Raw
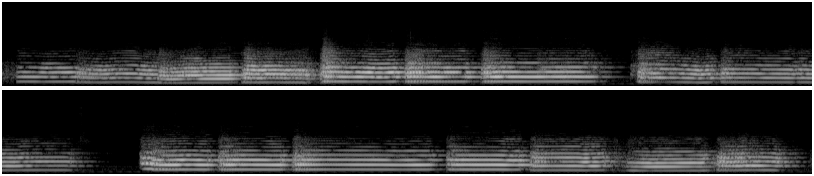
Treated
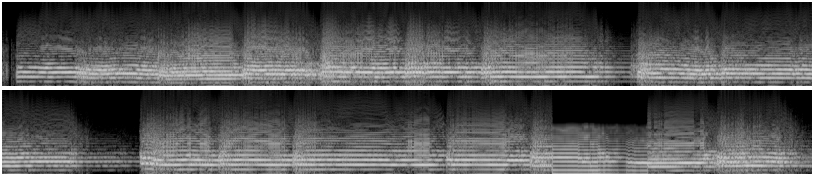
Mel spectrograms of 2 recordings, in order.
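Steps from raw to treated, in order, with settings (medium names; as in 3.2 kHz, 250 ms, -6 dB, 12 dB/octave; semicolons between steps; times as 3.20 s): rattle on loud lows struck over -36 dBFS, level -16 dBFS; Chebyshev low-pass 1.7 kHz, order 5; tilt EQ +4 dB/octave; de-hum 111.6 Hz, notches 5; waveshaping leveller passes 5; in parallel at +2 dB: level held to a coarse grid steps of 15 dB; on the sum: word length cut 10-bit, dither triangular; on a send: tape echo 491 ms, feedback 60%, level -10.5 dB, low-pass 1 kHz; 13.60–14.56 s: on the sum: LPC vocoder at 8 kHz pitch kept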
